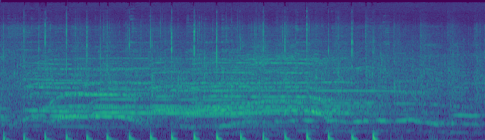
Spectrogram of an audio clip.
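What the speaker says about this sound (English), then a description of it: "Yeah, everybody clapping for Wheels." A roller derby crowd claps in rapid, even rhythm for the team Wheels, with cheers and voices mixed in, steady and fairly close throughout.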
